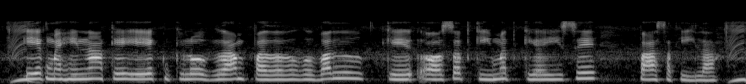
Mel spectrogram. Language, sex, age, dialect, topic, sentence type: Bhojpuri, female, 31-35, Northern, agriculture, question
